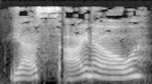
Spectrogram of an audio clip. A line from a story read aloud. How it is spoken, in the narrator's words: she says with a sigh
